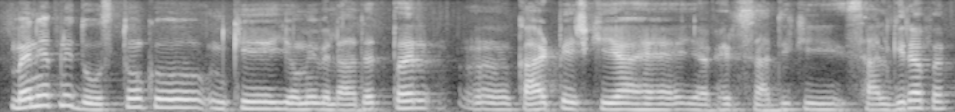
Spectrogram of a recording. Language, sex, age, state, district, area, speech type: Urdu, male, 30-45, Delhi, South Delhi, urban, spontaneous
